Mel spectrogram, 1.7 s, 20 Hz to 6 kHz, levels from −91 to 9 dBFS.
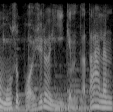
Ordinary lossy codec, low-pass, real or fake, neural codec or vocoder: AAC, 48 kbps; 5.4 kHz; real; none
